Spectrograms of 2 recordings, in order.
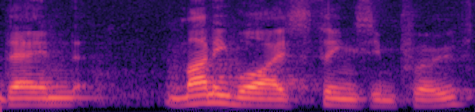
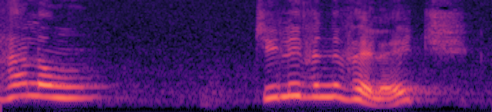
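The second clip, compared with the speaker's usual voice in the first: much higher imitation of a nosy old lady; 13 semitones higher than usual. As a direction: pitch it up like an inquisitive pensioner. Old lady in shop voiced.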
